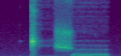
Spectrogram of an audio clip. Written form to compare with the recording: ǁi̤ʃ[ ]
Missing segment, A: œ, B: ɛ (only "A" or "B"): A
